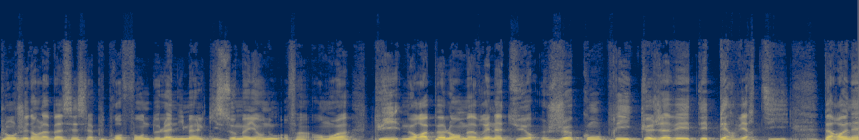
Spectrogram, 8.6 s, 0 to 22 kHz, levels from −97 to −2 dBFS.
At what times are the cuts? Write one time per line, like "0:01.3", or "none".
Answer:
0:03.6

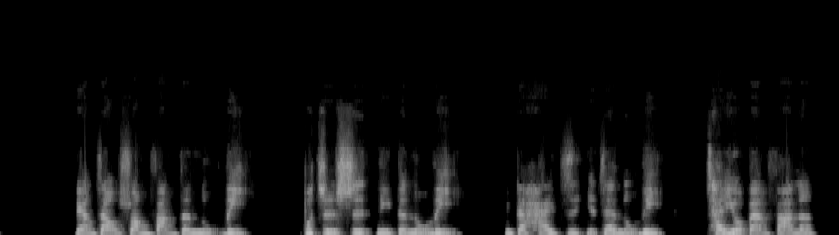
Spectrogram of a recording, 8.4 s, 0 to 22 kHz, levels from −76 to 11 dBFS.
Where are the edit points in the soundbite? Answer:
0:03.0

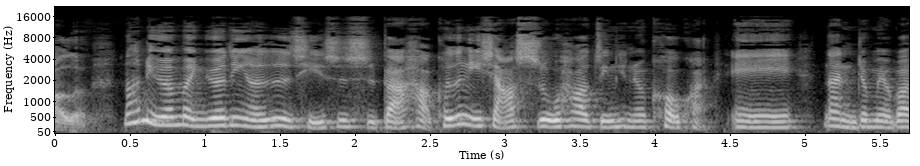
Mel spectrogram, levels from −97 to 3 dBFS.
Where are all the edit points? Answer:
0:04.4

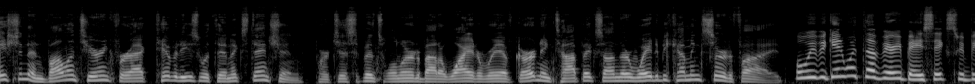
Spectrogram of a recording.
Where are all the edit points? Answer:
0:03.1
0:07.9

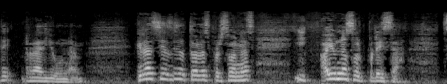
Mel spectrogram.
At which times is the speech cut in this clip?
0:01.7
0:03.2

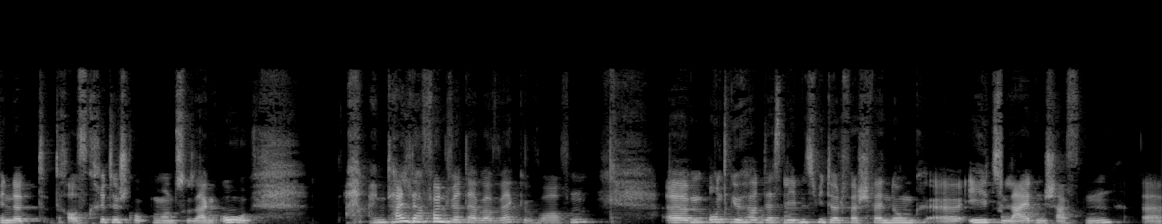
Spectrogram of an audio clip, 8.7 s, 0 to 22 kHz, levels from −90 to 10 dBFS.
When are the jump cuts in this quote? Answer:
0:01.0
0:05.5
0:05.9
0:07.5

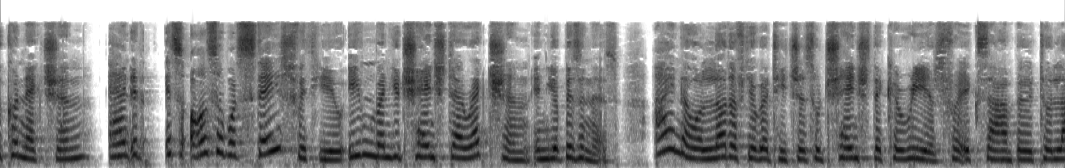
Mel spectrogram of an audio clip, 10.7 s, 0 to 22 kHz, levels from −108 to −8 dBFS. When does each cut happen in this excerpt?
0:01.0

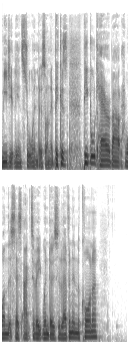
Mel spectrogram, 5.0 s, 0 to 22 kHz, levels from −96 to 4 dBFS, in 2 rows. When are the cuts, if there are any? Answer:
0:01.9
0:02.4

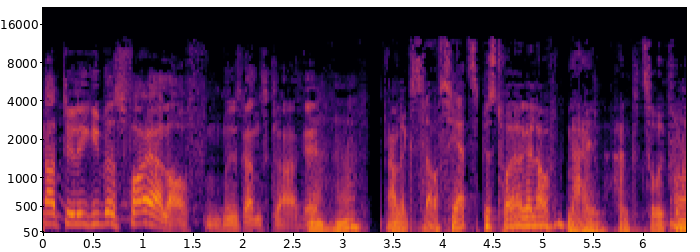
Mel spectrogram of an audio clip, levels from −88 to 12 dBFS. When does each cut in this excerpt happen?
0:02.0
0:03.8
0:04.5

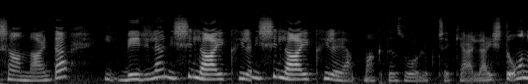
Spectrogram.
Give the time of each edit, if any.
0:02.5

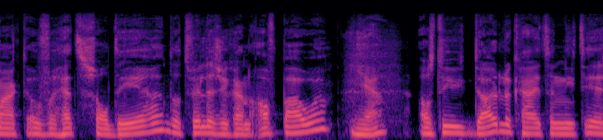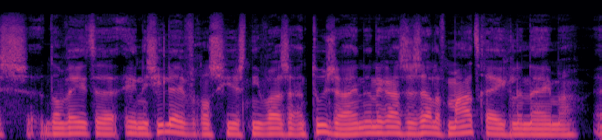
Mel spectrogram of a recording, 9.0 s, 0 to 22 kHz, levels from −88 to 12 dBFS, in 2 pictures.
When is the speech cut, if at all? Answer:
0:04.8

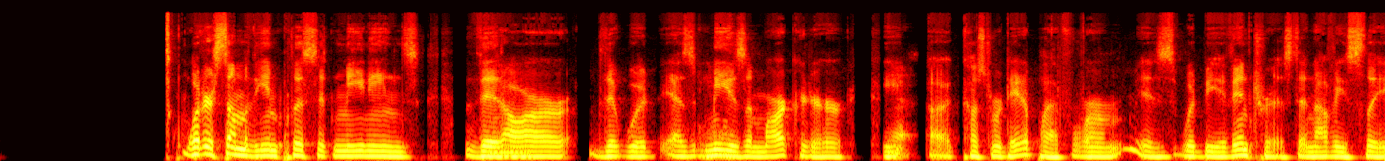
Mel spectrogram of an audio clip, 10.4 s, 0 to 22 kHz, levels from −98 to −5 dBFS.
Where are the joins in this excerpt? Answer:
0:03.3
0:04.3
0:04.9
0:06.6

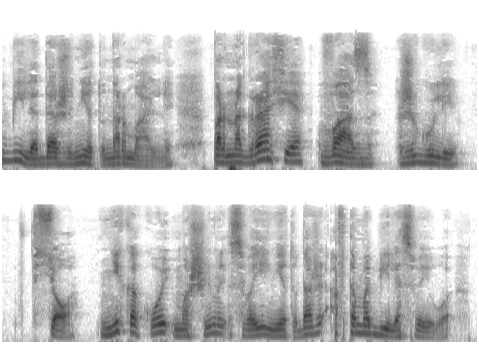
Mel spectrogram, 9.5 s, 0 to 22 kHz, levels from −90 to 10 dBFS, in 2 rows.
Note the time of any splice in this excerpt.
0:03.1
0:05.6

